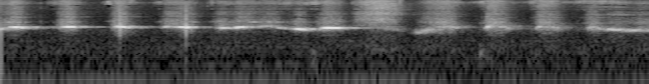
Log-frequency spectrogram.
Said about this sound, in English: I can't hardly whistle anymore because I'm smiling.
